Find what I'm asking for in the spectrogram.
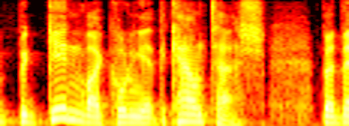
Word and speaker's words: Countach: And that, I am now reliably informed, is the correct pronunciation, Countach. It's got to be quite a hard tach sound, apparently, at the end.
